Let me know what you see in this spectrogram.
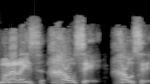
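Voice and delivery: ordinary talk

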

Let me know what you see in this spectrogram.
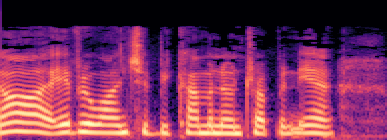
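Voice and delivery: ordinary delivery

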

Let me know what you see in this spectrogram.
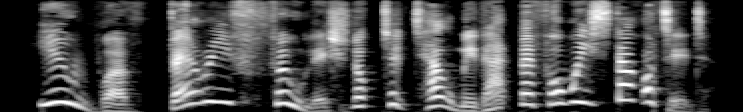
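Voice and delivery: sudden very high-pitched exclaiming outburst. A narrator reads the monkey Kima replying to Papa, exclaimed. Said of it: "exclaimed Kima".

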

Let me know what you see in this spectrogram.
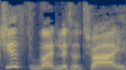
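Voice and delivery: loud, said through a laugh. Narrator reads Isis answering Katie's pleas to give it back: laughing. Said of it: "But Isis laughed and said".

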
